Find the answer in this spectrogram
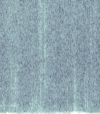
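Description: A low rumble with a short, low murmur of a man's voice about one and a half seconds in.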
